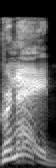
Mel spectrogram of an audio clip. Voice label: grenade, voice English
